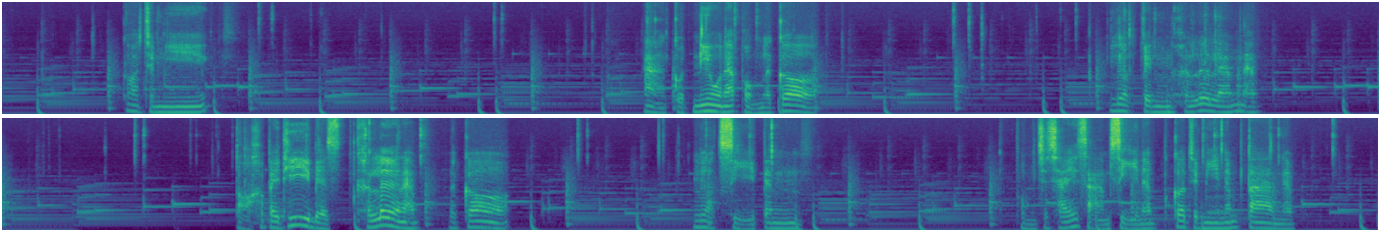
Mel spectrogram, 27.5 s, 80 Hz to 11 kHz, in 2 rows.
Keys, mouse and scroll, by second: 1.3 shift+a, 2.5 click, 3.1 Delete, 4.9 click, 6.5 drag, 7.4 middle click, 9.6 middle click, 11.0 shift+a, 15.9 middle click, 16.8-17.4 drag, 17.7 click, 25.8 click, 26.4 click.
